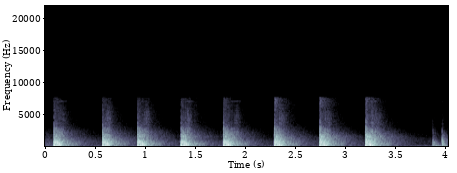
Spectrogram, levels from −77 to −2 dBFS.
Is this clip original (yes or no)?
yes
